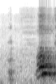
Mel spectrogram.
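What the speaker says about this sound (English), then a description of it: "That's my one-eyed hound dog, and she's just standing here just barking at me." A one-eyed hound dog lets out a loud, close bark after a brief faint yelp, the single bark ringing on briefly indoors.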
